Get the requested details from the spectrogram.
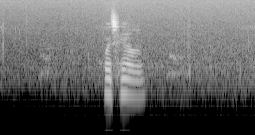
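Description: A young woman speaks briefly and softly nearby.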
